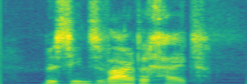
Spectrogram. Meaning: tourist attraction, thing worth seeing
- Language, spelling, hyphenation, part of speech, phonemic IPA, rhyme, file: Dutch, bezienswaardigheid, be‧ziens‧waar‧dig‧heid, noun, /bəˌzinsˈʋaːr.dəx.ɦɛi̯t/, -aːrdəxɦɛi̯t, Nl-bezienswaardigheid.ogg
